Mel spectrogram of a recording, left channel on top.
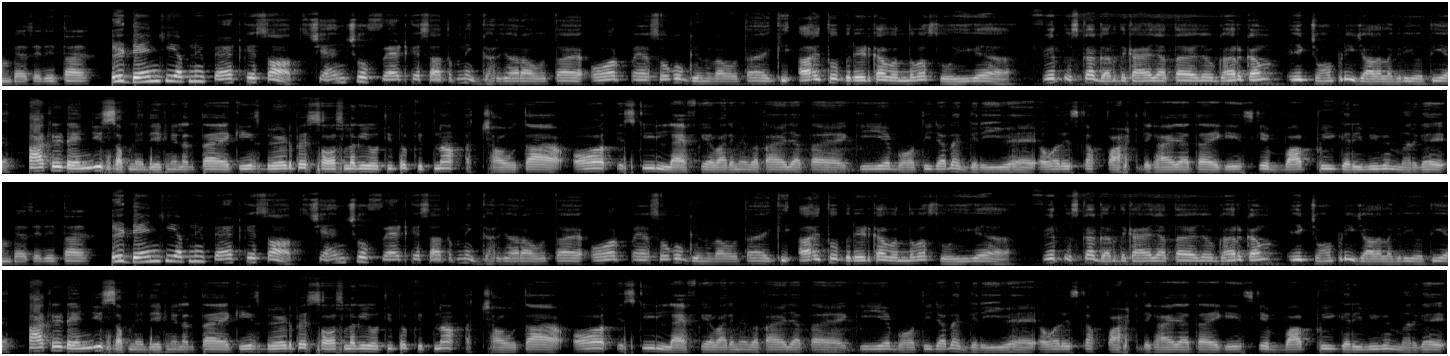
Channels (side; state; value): right; quieter; 3.4 dB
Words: पैसे देता है। फिर डेंजी अपने पेट के साथ, चेंचो फैट के साथ, अपने घर जा रहा होता है और पैसों को गिन रहा होता है कि आज तो ब्रेड का बंदोबस्त हो ही गया। फिर उसका घर दिखाया जाता है, जो घर कम एक झोंपड़ी ज्यादा लग रही होती है। आखिर डेंजी सपने देखने लगता है कि इस ब्रेड पे सॉस लगी होती तो कितना अच्छा होता। और इसकी लाइफ के बारे में बताया जाता है कि ये बहुत ही ज़्यादा गरीब है और इसका पास्ट दिखाया जाता है कि इसके बाप भी गरीबी में मर गए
